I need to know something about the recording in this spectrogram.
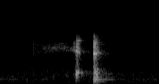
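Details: Person possibly ate too fast: two sharp, brief voiced gulping catches about a fifth of a second apart; hiccups.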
